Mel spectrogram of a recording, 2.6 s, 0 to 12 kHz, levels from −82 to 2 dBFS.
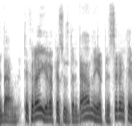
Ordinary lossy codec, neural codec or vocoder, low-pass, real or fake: AAC, 32 kbps; codec, 44.1 kHz, 2.6 kbps, DAC; 10.8 kHz; fake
